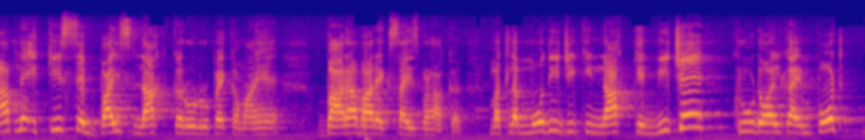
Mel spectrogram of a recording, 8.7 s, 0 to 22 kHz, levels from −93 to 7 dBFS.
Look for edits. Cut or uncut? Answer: cut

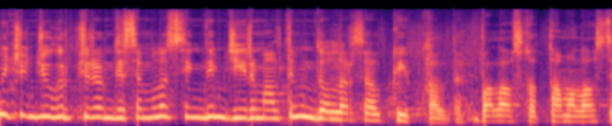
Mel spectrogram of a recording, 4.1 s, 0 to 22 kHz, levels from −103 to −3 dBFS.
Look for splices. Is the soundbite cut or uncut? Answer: cut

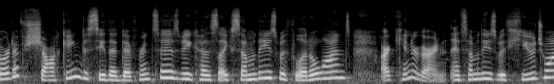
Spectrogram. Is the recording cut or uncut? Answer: uncut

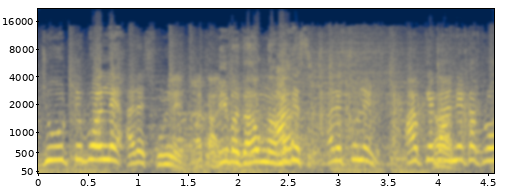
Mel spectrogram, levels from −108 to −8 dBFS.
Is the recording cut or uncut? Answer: uncut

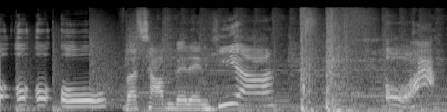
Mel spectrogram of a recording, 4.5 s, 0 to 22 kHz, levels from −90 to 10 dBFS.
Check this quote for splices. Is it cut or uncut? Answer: cut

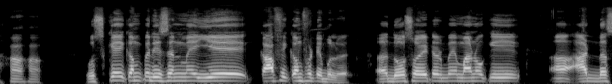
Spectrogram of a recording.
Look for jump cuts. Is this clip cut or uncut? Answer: cut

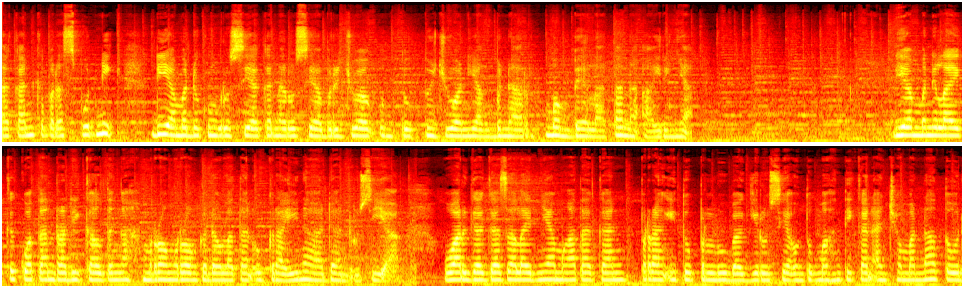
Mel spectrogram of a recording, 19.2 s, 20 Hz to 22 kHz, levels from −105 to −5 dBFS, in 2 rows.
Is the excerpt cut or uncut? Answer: cut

